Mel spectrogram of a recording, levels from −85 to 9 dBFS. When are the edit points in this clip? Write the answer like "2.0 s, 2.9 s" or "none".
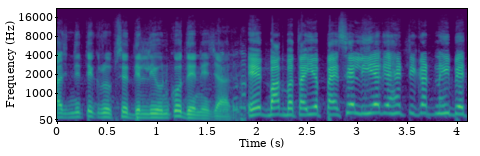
1.8 s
